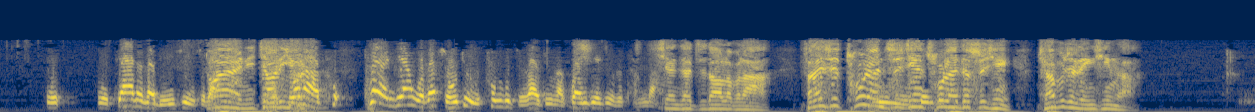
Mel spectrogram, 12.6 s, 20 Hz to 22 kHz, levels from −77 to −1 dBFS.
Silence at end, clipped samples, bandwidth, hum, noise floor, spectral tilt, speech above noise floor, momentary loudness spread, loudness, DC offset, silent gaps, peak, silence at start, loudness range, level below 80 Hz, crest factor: 1.15 s; 1%; 5.4 kHz; none; -49 dBFS; -5 dB/octave; 41 dB; 11 LU; -7 LUFS; under 0.1%; none; 0 dBFS; 0.45 s; 4 LU; -38 dBFS; 8 dB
